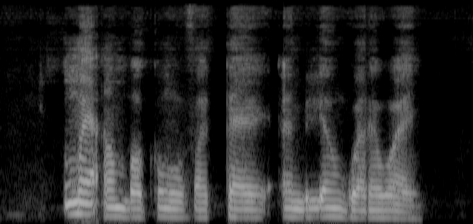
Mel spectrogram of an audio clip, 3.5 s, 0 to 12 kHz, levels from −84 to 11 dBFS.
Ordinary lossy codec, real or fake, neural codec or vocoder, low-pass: AAC, 64 kbps; fake; codec, 44.1 kHz, 2.6 kbps, DAC; 10.8 kHz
